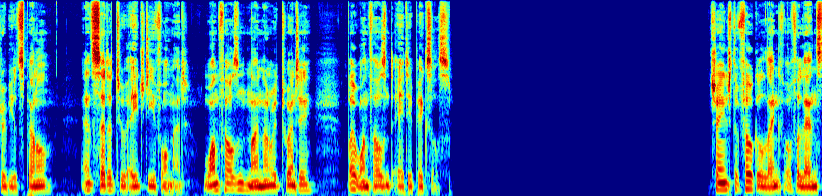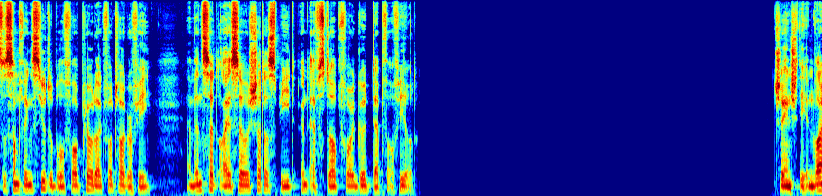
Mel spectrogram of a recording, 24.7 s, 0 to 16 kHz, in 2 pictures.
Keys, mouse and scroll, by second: 0.3-4.2 typing, 5.0 click, 7.2 click, 8.5-8.9 scroll down 1, 9.7 click, 10.4-11.5 typing, 11.7 Tab, 12.5-13.9 typing, 14.0 Tab, 15.4 typing, 15.9 Tab, 17.0 8, 18.1 Return, 23.5 click.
